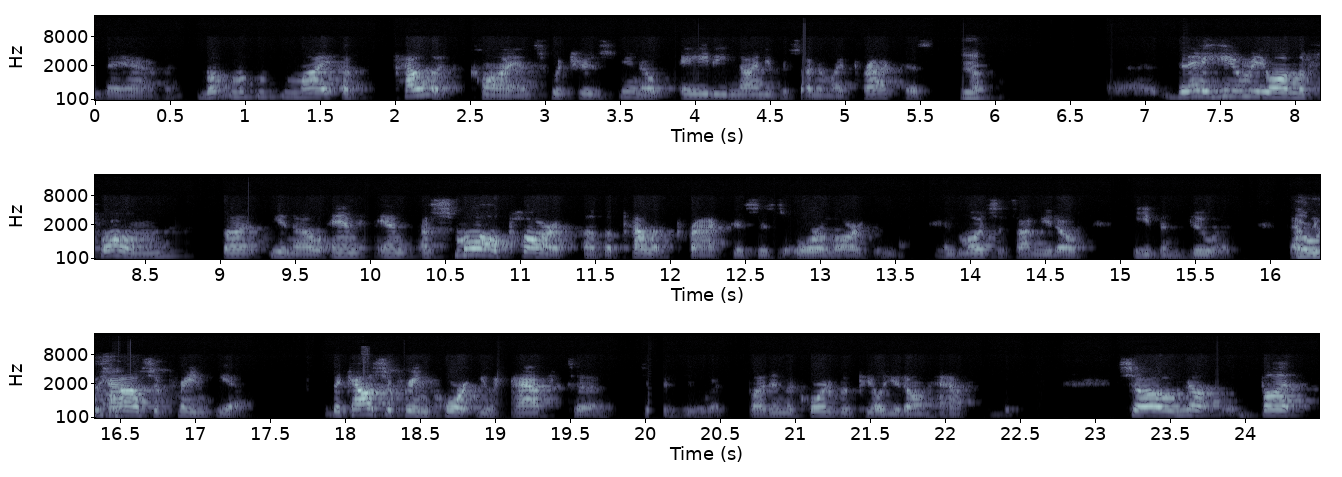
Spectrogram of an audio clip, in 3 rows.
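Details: Adult male lawyer who has stuttered since about age 2 or 3, with a family history of stuttering in his father and brother; stuttering.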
